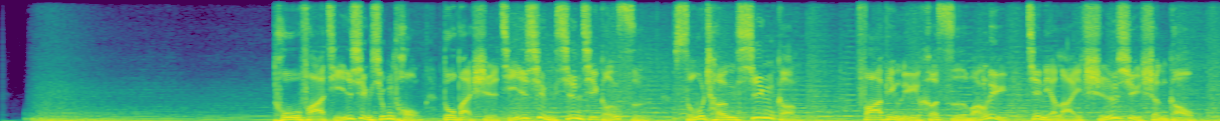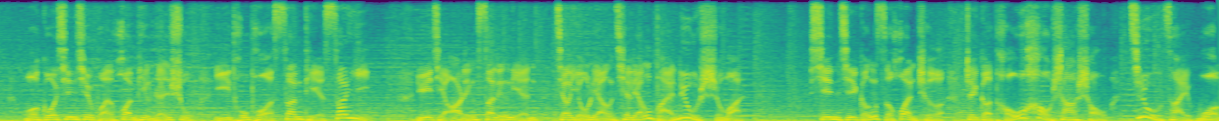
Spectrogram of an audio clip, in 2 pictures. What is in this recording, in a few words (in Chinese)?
男 解说 突发急性胸痛多半是急性心肌梗死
